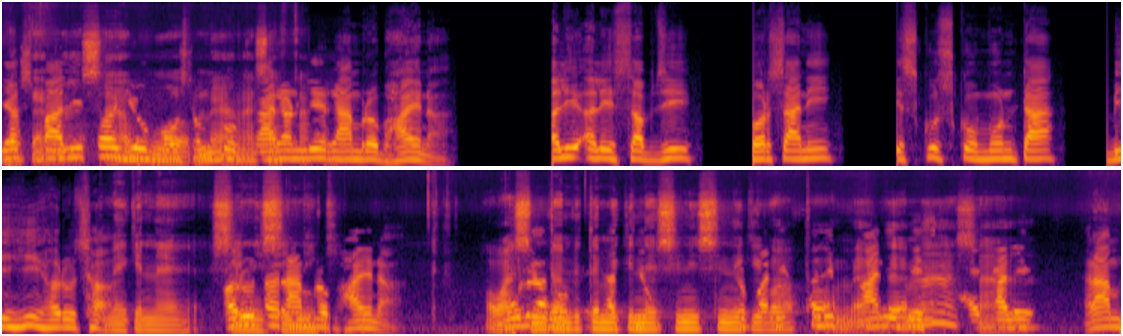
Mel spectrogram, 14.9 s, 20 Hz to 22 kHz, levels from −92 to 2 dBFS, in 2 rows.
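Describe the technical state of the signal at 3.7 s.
Speech at 3.63 s bursts in abruptly out of silence with its opening sound missing, about 49 ms swallowed through 3.68 s. This is a clipped start after a pause: the output device slept during the preceding 0.66 s gap and woke too late.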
